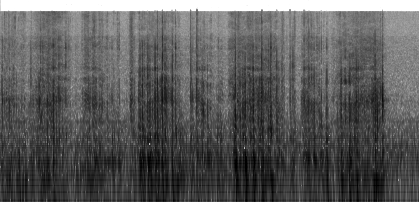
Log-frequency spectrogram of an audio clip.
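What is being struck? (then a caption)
Milk chocolate bar. Long white fingernails tap rapidly on the squares of an unwrapped solid milk chocolate bar, heard up close. Dense, uneven bursts of quick dry clicks and scratchy patter rise and fall in clusters, then stop abruptly near the end, leaving only faint background.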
